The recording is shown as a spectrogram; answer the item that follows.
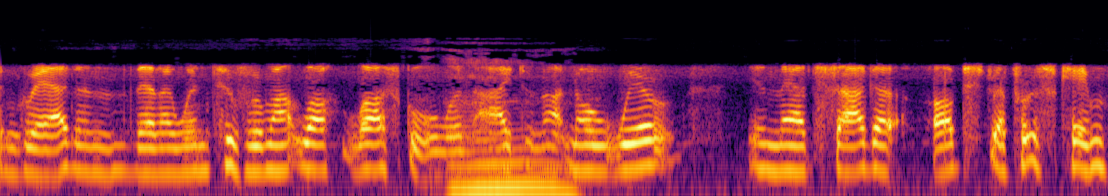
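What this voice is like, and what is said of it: Boston East Cambridge accent. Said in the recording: “I can hear a little East Cambridge in that accent of yours”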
